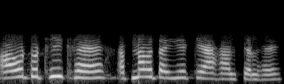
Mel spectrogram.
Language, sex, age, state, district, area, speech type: Hindi, female, 30-45, Uttar Pradesh, Bhadohi, urban, conversation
